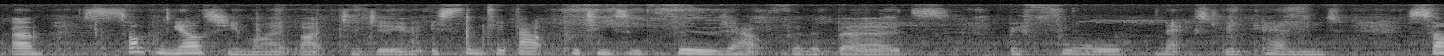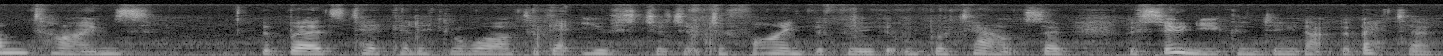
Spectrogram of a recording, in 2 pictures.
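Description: A woman, a primary school teacher, talking gently and encouragingly to children in a home-recorded lesson from her kitchen. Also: on the low side, moderate pace, noisy background. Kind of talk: home-learning video lesson.

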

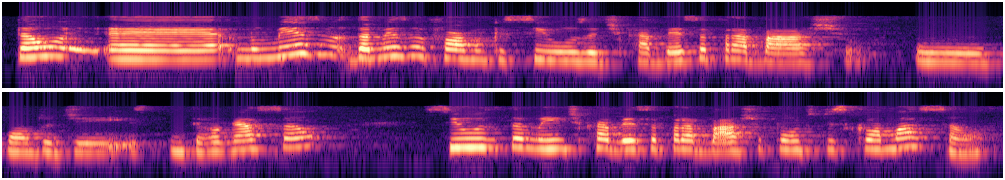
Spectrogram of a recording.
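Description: High-voiced Brazilian woman teaching Spanish. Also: moderate pace. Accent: Brazilian Portuguese. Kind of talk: recorded remote class, explaining a text. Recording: dull lo-fi recording.

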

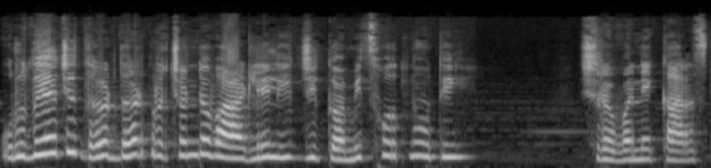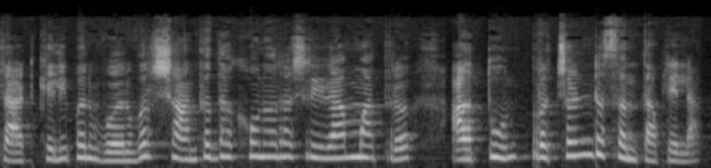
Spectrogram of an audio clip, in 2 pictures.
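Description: A woman narrating a romantic story with expressive, emotional delivery. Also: high-pitched, a little slow, soft background music.

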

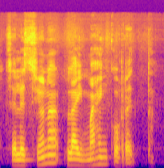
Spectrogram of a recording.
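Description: A man's voice: mid-range voice, animated, moderate pace. A man hosting a step-by-step app tutorial. He explains patiently, repeats himself, and keeps checking in with his viewers. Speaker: tutorial host.

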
